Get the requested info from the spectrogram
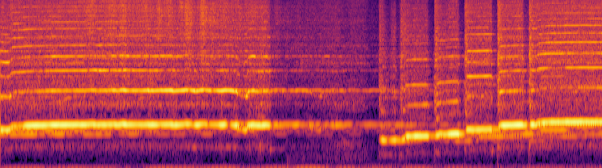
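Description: A PVC kaval, an end-blown rim flute, playing a slow melody of long held notes. There is a brief gap near the middle, then a quick run of short rising notes leading into another long held note.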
